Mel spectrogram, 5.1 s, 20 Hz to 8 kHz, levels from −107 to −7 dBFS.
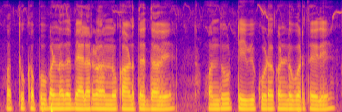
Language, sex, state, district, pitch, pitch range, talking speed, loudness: Kannada, male, Karnataka, Bidar, 120 Hz, 115-120 Hz, 130 wpm, -17 LUFS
